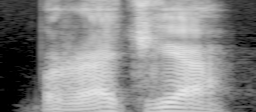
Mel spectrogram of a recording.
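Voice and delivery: ordinary delivery, nothing marked

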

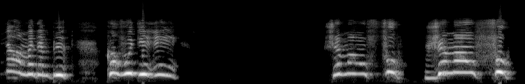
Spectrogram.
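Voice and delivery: high, loud, defiant yelling; shrieking at the maid, fed up; furious shout. A narrator's reading. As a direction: fling it at the maid in a rage. Camille quarrels with Madame Buck.

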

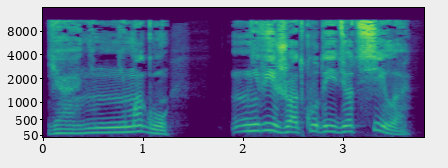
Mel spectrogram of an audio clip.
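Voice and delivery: high-pitched, halting admission of helplessness; stumble, then plead helplessly in a high voice; despairing. A narrator's reading. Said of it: "Она в отчаянии уронила руки". (в отчаянии, высоким растерянным голосом)

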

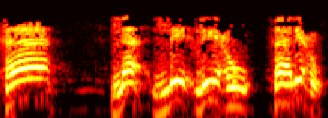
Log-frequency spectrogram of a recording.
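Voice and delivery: long فا, then لي، ليعو built up into فالعو; syllable by syllable. Shown as a demonstration. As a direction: sound out فالعو in pieces, then join it. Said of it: "يبقى على وزن ايه؟". (تقطيع فالعو إلى مقاطع ثم وصلها)

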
